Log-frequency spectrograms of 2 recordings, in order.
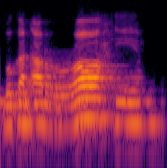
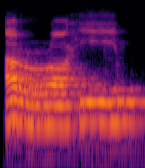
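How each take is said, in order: First: "Ar-Rahim" with the ro dragged; long ro. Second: "Ar-Rahim" slow, chanted, ro kept short. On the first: Teacher showing overlong ro. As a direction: wrongly draw out the ro. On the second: Teacher modelling correct short ro. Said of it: "Ro-nya pendek". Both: Shown as a demonstration.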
